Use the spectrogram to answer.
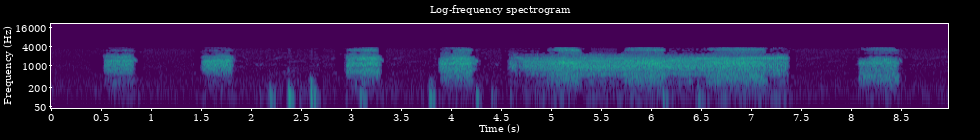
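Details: In February a male barn owl in a nest box, bringing a freshly caught vole to court his mate before laying, gives harsh, breathy hisses in short bursts about once a second, then one long hiss, with soft knocks and scuffles.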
